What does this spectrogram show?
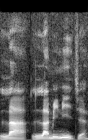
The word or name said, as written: gill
